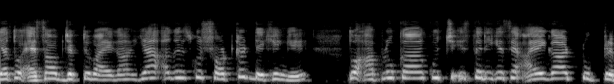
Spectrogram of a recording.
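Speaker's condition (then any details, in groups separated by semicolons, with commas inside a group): No condition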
